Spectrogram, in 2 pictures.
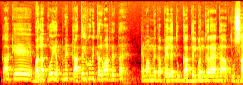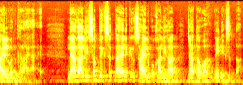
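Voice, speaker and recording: A man delivering a sermon with impassioned storytelling, raising his voice for quoted lines and asking the listeners questions. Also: fairly high pitch. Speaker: preacher. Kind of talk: Urdu majlis sermon. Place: religious hall.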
